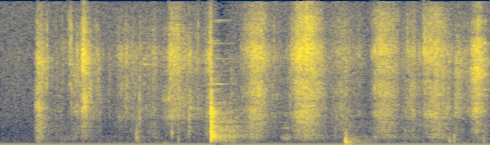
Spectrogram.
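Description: Flat bristle brush stroking and dabbing PVA glue onto linen fabric on a board: a run of short brushing strokes and light taps, a couple louder than the rest. A steady low hum runs beneath.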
